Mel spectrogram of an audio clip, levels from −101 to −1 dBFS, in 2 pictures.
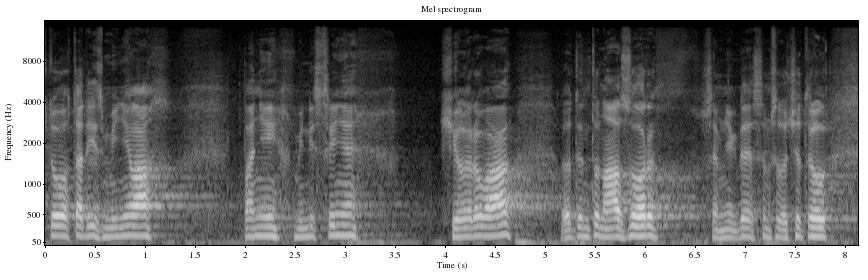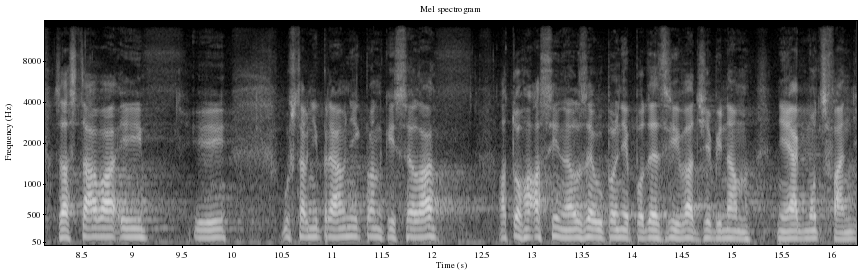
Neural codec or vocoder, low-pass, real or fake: vocoder, 48 kHz, 128 mel bands, Vocos; 14.4 kHz; fake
